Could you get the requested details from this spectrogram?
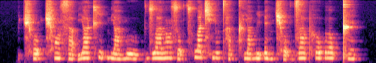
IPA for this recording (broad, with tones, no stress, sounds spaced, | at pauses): t͡ɕʰ o˨ ʔ t͡ɕʰ ɔ̃˧ s a˨ ʔ j a˥˧ kʰ i˦ ʔ m j a˧ m u˥˧ | d͡z w a˦ l ɔ̃˥˧ s o˨ ʔ t͡sʰ w a˦ t͡ɕʰ j u˧ t̪ʰ a˨ t̚ kʰ j a˧ m i˦ ʔ e˧ n t͡ɕʰ o˨ ʔ d͡z a˥˧ pʰ o˦ ʔ l ɔ˦ p̚ kʰ ẽ˦ k̚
